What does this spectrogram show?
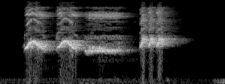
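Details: Orange-headed thrush singing in the "ngeriwik" style, offered as a lure to draw out the "ngeplong" sound. Three loud whistled phrases: two quick rising-falling slurs, then a longer sweeping whistle and a brighter rising note. Faint low hum underneath.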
